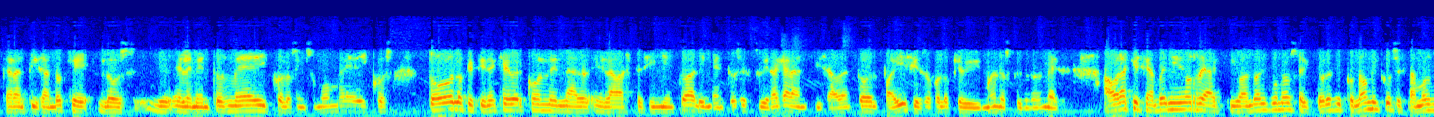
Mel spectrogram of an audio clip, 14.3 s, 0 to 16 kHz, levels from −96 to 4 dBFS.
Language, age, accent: Spanish, 30-49, Colombian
